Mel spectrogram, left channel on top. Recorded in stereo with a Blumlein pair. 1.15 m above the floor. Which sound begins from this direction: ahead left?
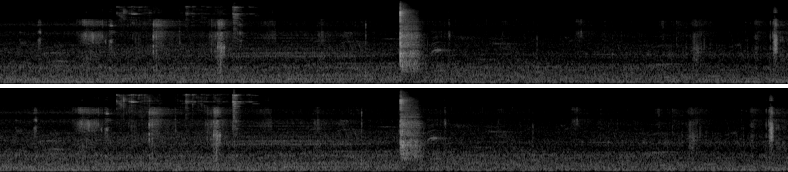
A clap, at 4.0 s.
